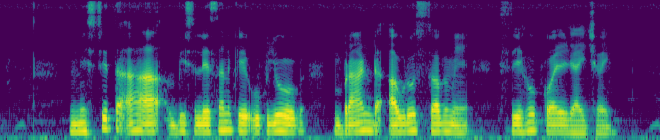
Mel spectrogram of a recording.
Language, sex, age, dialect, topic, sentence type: Magahi, male, 41-45, Western, banking, statement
